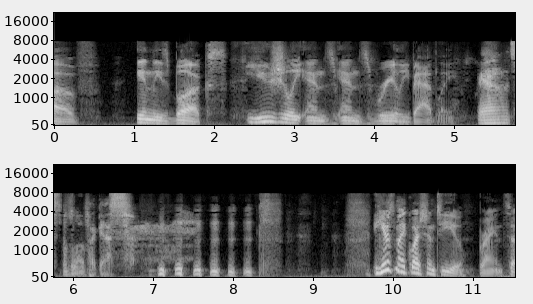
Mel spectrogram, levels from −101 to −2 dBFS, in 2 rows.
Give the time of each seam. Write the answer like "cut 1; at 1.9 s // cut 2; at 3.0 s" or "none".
cut 1; at 2.4 s // cut 2; at 3.5 s // cut 3; at 5.9 s // cut 4; at 9.7 s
